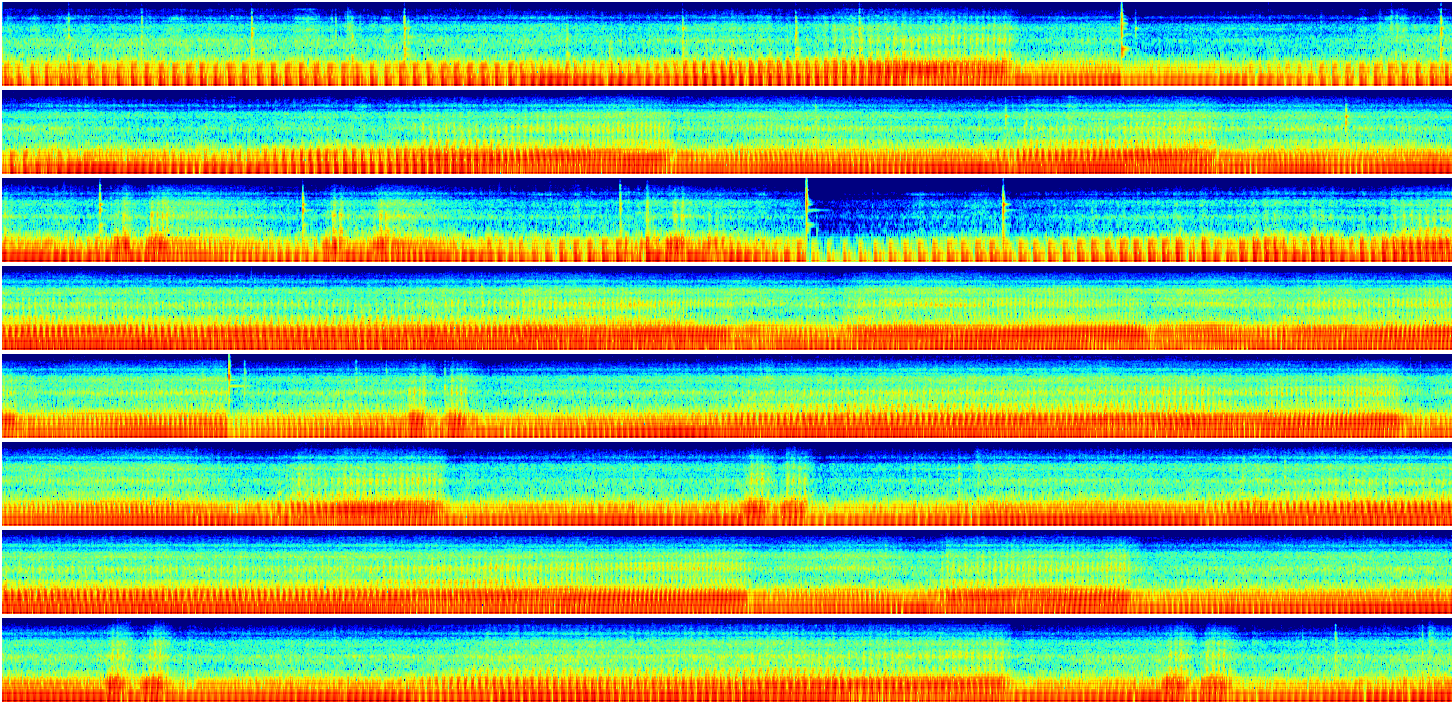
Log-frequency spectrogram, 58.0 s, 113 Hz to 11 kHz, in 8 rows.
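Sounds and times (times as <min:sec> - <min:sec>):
quad engine revving: 0:03.3 - 0:05.7, 0:08.6 - 0:14.0, 0:32.6 - 0:38.6, 0:42.4 - 0:49.3, 0:53.0 - 0:55.9.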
